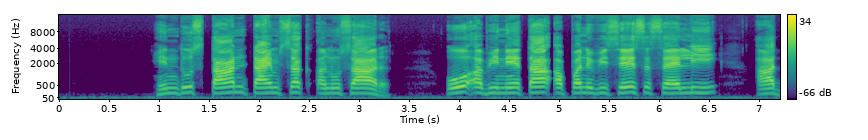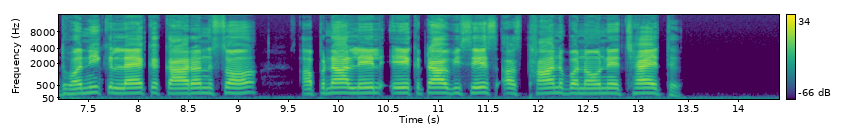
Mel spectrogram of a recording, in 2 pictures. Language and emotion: Maithili, neutral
